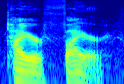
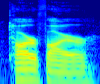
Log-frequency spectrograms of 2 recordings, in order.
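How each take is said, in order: First: Tire is said with a full 'eye' vowel. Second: Tire sounds like tar, Oklahoma style.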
